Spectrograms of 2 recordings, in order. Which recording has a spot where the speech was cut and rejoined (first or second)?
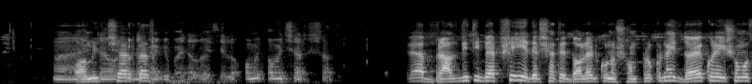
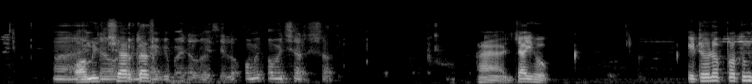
first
